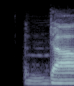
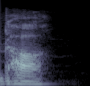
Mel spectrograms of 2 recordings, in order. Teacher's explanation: और कभी कभी ये क्या है, जो आपके जो उत्क्षिप्त व्यंजन है, जैसे कि आपका जो डा और ढा, इसमें क्या है, अगर इसमें डा के नीचे नुक्ता है तो ये, और ढा के नीचे भी नुक्ता है, तो इन्हें उत्क्षिप्त व्यंजन बोला जाता है। और डा को मूर्धन्य सघोष और अल्प प्राण भी बोला जाता है, और ढा को मूर्धन्य सघोष महाप्राण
